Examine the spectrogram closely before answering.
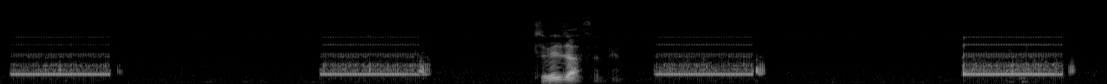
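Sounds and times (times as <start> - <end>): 
newsroom telephone ringing with electronic ring bursts: 0.1 - 1.1, 3.2 - 4.3, 6.6 - 7.6, 9.6 - 10.7
speech: 5.4 - 6.2.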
